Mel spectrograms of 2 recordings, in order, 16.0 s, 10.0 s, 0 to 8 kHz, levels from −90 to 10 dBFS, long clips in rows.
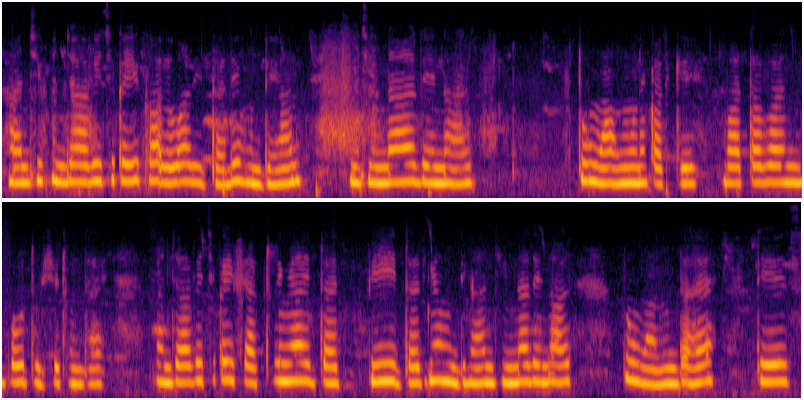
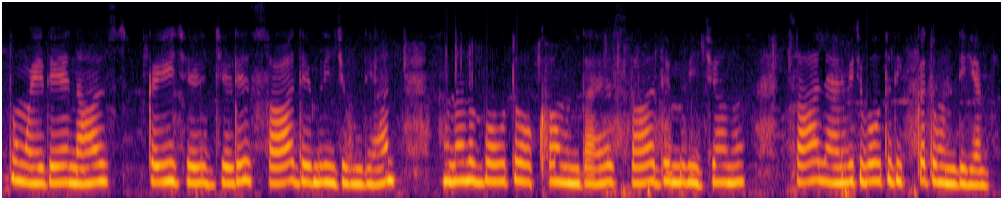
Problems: constant background noise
